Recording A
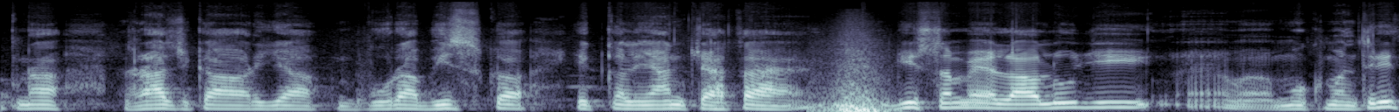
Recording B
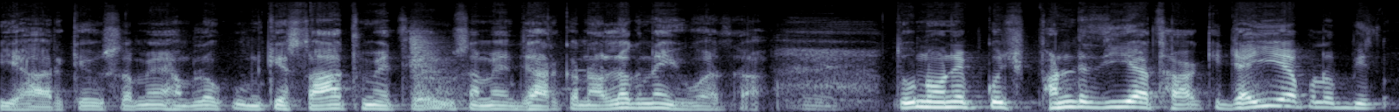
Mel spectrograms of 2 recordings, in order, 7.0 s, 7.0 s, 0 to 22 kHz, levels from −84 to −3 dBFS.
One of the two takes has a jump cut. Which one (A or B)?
A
